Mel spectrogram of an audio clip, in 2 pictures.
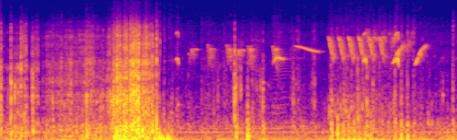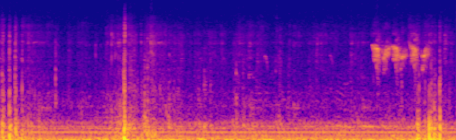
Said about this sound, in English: She just gave a tight, a sharp little toot as she took off.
